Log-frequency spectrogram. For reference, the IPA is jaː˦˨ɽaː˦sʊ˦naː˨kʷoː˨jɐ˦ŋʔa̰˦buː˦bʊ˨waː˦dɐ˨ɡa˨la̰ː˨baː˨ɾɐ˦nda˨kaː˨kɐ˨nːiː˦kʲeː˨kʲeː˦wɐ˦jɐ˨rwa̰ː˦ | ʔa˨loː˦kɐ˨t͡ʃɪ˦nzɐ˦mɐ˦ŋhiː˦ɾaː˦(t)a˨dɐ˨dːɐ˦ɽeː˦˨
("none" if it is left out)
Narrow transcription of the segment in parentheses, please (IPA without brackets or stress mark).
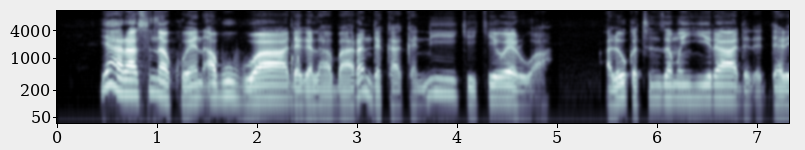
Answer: d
